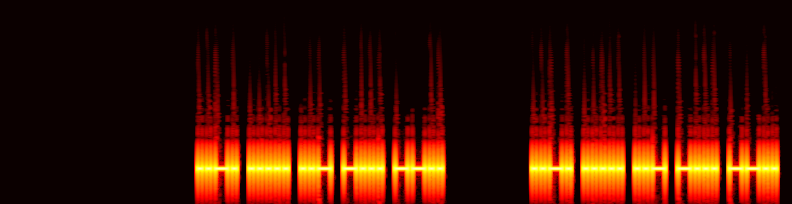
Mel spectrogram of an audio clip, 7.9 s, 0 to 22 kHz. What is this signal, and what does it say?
Morse code, heard as a keyed tone, about 27 wpm, 700 Hz. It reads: F5UBZ F5UBZ
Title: DXCC-100 Call Signs - 5 Characters - Repeated 3x - 28wpm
